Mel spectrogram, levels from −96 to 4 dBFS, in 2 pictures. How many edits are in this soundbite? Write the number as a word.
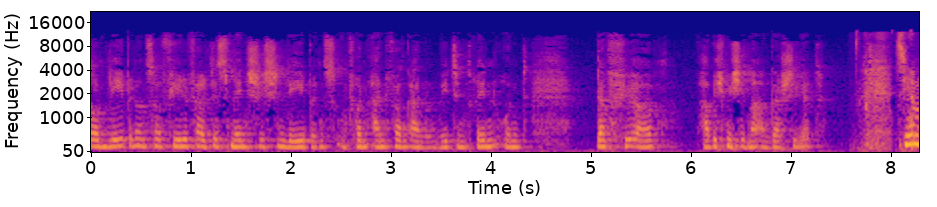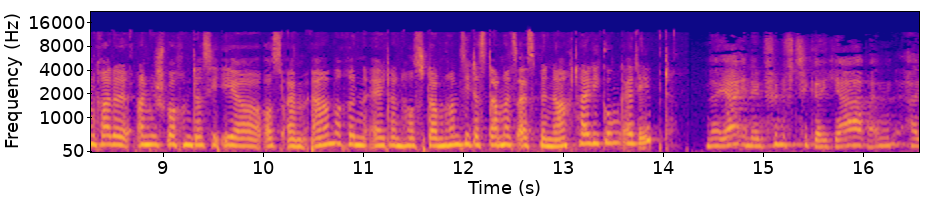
zero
